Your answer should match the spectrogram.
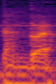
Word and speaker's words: Bamburgh: You also pointed out that I was pronouncing Bamburgh wrong, because I was saying Bamba instead of Bamburgh, like Edinburgh.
